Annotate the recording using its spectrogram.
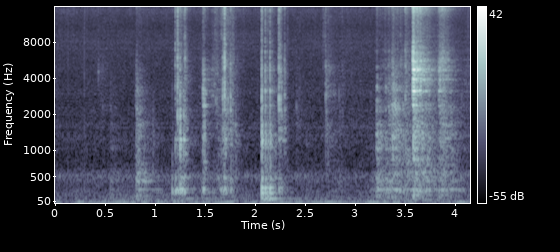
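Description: A wooden ruler and a pair of scissors being picked up and cleared off a tabletop: a few light knocks and clicks, the loudest about two seconds in, then some scraping and rustling near the end.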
